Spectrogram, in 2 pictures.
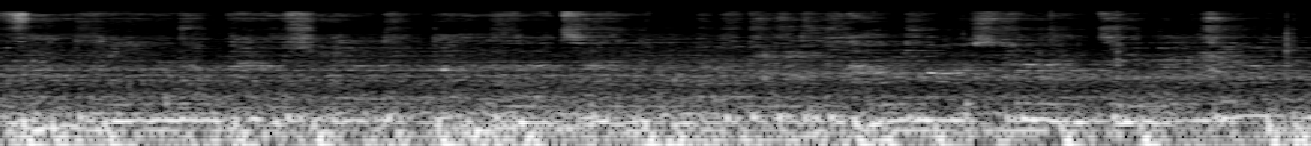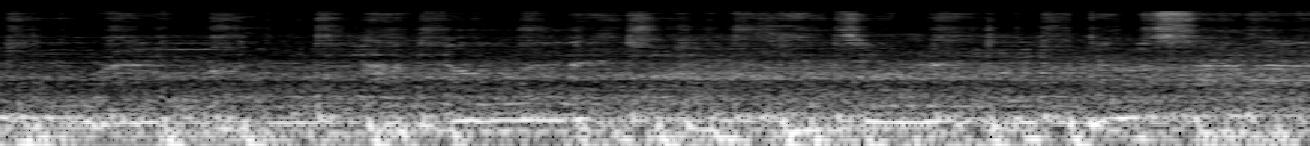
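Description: Music playing from the car's radio inside the cabin, over a steady low rumble of road and engine noise from the moving car.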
